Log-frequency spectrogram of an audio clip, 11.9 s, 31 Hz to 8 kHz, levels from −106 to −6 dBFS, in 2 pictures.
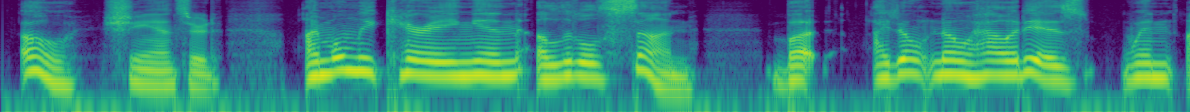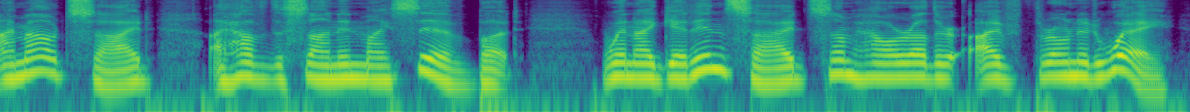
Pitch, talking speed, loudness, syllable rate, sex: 165 Hz, 195 wpm, -20 LUFS, 5.7 syllables/s, male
